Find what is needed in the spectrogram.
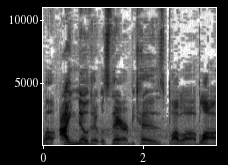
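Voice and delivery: normal talking voice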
